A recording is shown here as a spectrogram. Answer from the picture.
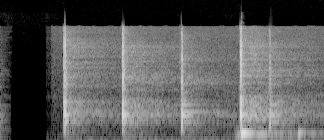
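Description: A dangdut backing track restarts after half a second of silence: four sharp, evenly spaced percussion strikes, about two a second, the last one joined by a low bass note as the band comes in.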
